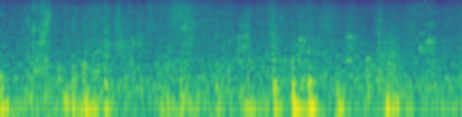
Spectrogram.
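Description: Toy poodle puppies playing and scuffling on soft bedding: irregular soft thumps and light scrabbling, with two heavier thumps about half a second and a second and a half in.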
